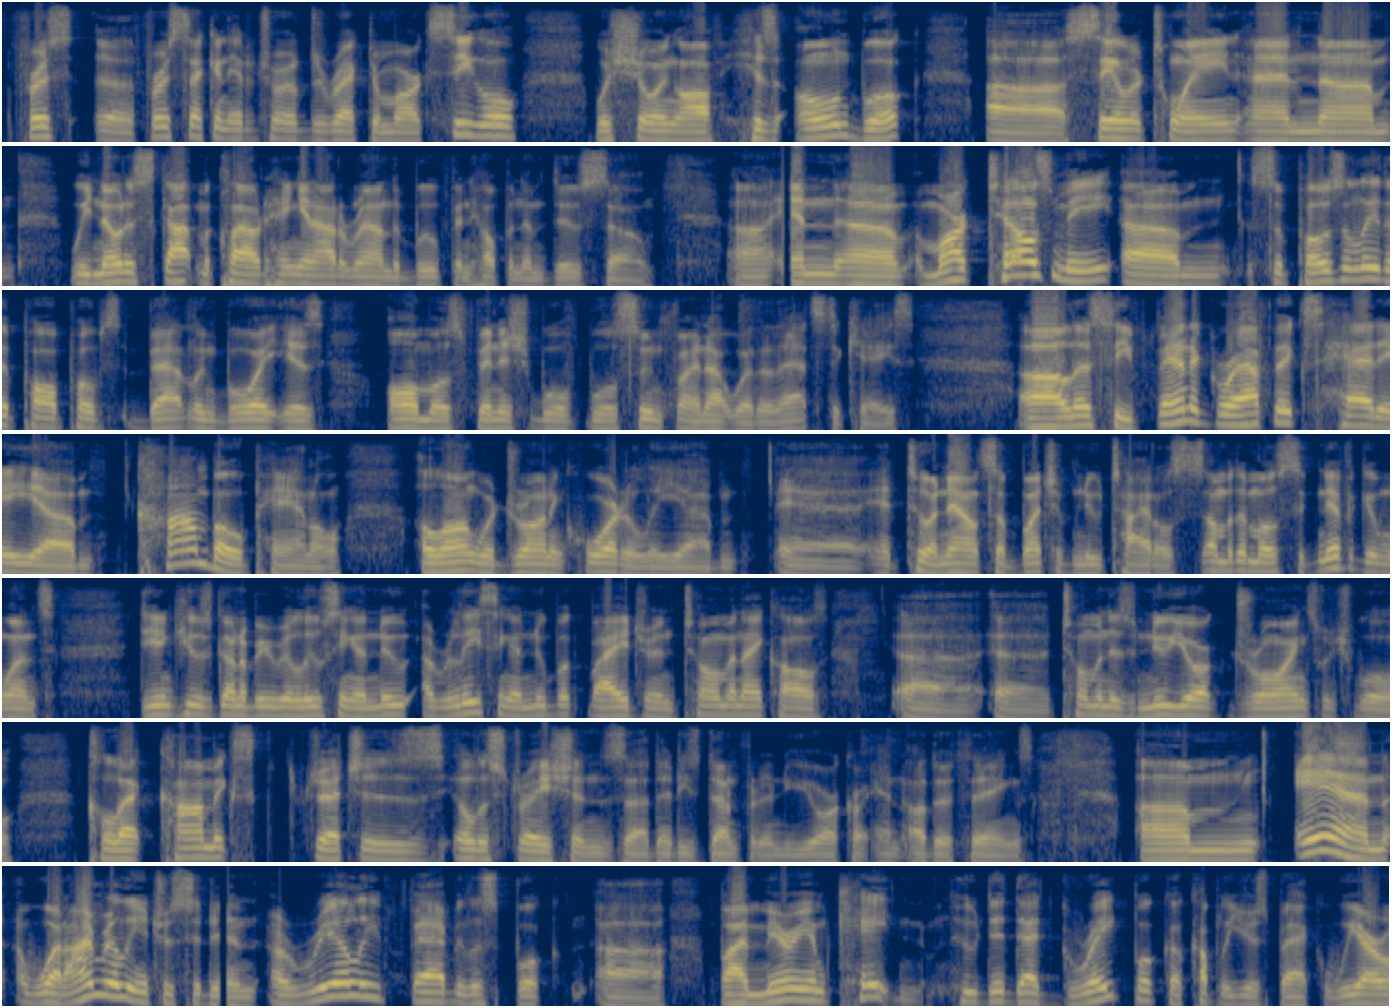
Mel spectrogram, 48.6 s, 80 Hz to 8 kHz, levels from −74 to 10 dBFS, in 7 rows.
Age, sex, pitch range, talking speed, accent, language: 40-59, male, 120-150 Hz, 190 wpm, American, English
